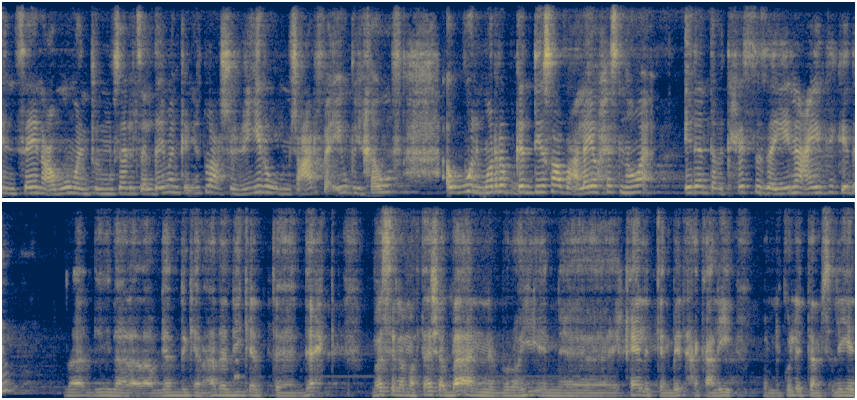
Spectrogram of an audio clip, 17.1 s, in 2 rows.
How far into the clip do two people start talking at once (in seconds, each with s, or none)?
none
